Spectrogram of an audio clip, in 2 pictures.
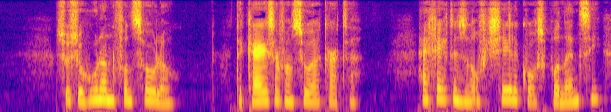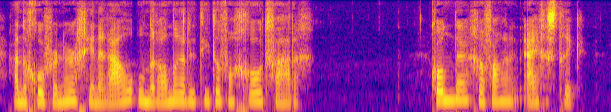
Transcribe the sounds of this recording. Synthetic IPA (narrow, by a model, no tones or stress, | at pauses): susuɦulɑnfɑnsoːlo | d̥əkɛjzəɹvɑnsuːrakɑɹtʰa | hɛjχejftɪnzɛnɔ̰fi̥ʃejləkɔrəspɔndɛntsiaːndəχuvəɹnøːɹχenəraːlˠɔndərɑndərədətitəlˠvɑnχrowtfaːdəɹ | kɔndəχəvɑŋənɪ̰nɛ̰jχəstrɪk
